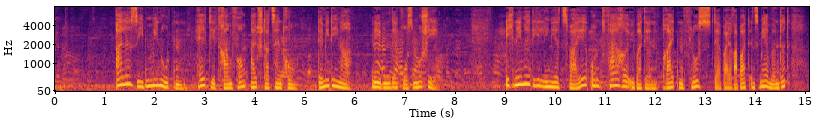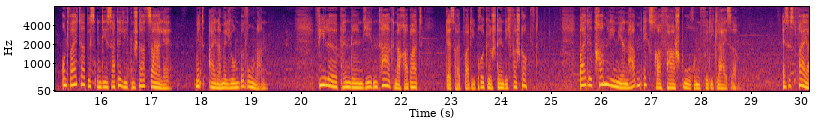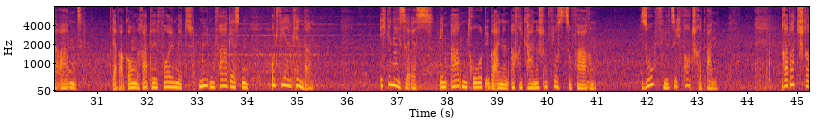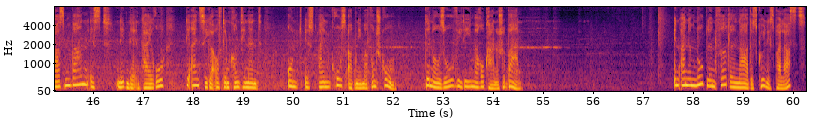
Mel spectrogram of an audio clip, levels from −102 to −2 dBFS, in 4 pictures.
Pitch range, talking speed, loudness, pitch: 145-210 Hz, 120 wpm, -19 LUFS, 170 Hz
